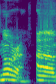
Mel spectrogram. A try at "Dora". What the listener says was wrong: Nora. No, Dora. Dora. No, Dora. With a D. Like for dog. Dora.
